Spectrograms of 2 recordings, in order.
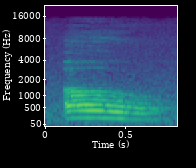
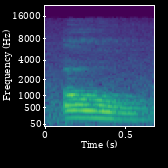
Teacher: This is another long vowel sound. O. Our lips are very rounded, but it's more open. O. Think of the letter O.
